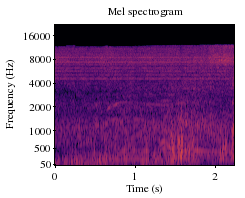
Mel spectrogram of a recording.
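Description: Electric aerobatic model plane's brushless motor and propeller as it makes a low pass and pulls up into a climb. Under it is a heavy low rumble of wind on the microphone.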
